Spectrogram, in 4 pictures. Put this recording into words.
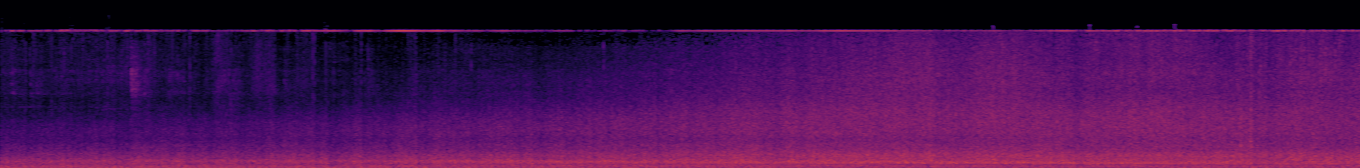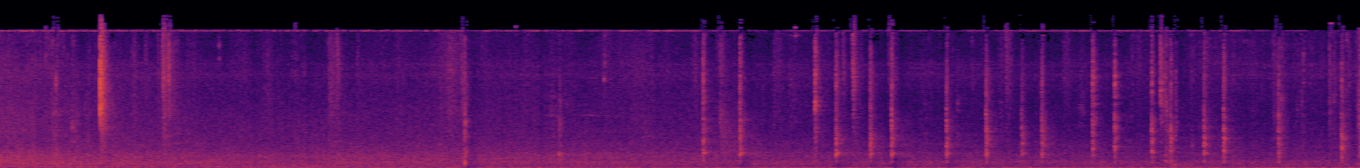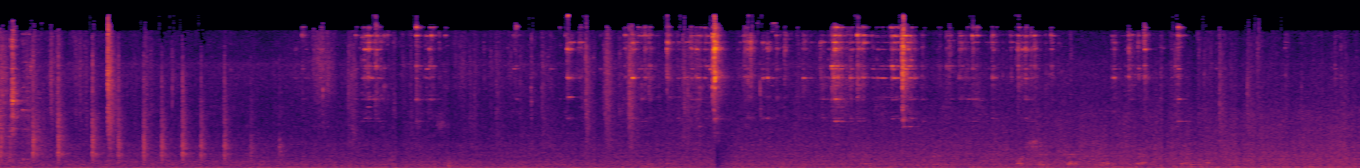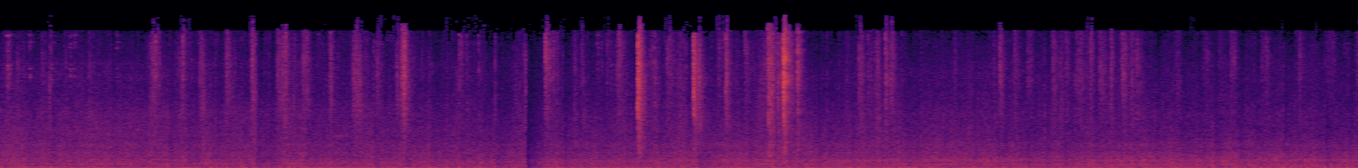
equipment used: edirol recorder, a metro ride between Lionel-Groulx station to Place St-Henri station...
